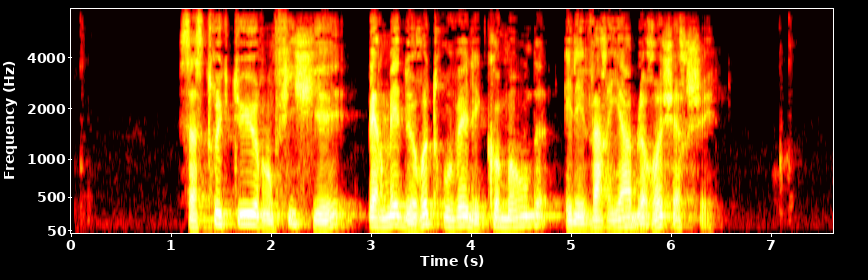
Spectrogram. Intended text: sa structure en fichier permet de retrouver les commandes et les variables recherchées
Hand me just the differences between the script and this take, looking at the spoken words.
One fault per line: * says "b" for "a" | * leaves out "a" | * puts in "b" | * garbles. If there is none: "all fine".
all fine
